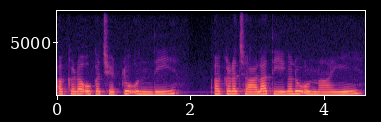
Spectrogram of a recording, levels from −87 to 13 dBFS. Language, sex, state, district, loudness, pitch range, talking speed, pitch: Telugu, female, Telangana, Hyderabad, -14 LUFS, 215-235 Hz, 105 wpm, 230 Hz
